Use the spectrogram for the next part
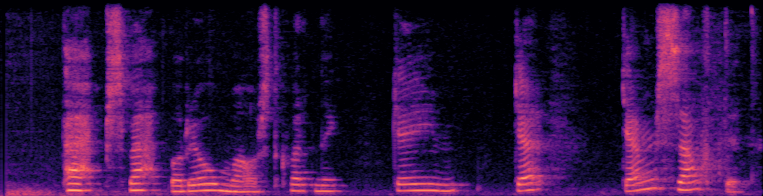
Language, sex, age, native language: Icelandic, female, 11, Icelandic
